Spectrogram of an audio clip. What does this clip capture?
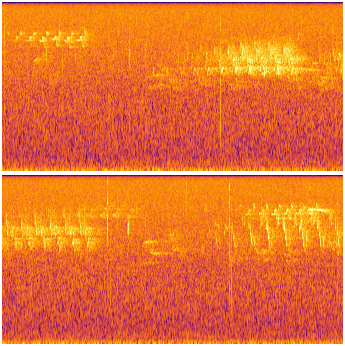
Black-and-white Warbler, Ovenbird, Wood Thrush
